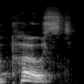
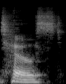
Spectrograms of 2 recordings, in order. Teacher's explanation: the voiceless bilabial stop and the sound - the voiceless alveolar stop at the start of the words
